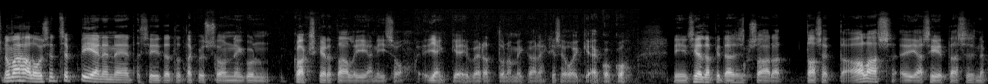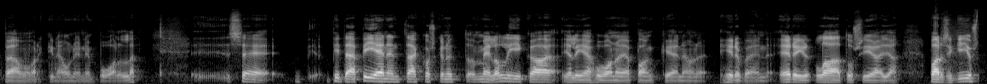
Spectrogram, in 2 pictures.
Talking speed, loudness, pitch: 170 wpm, -22 LUFS, 140 Hz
